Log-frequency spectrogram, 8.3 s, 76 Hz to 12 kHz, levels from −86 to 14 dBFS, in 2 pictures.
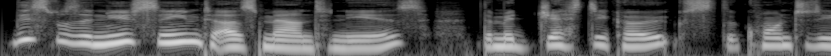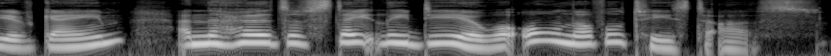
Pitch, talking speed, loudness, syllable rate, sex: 215 Hz, 190 wpm, -16 LUFS, 5.0 syllables/s, female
